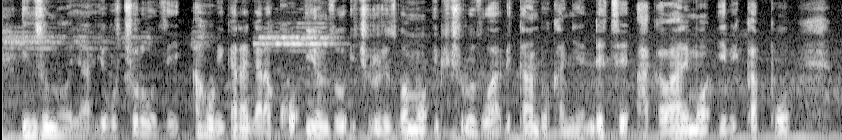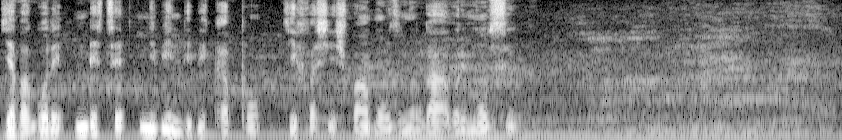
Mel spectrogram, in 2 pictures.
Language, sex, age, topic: Kinyarwanda, male, 18-24, finance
